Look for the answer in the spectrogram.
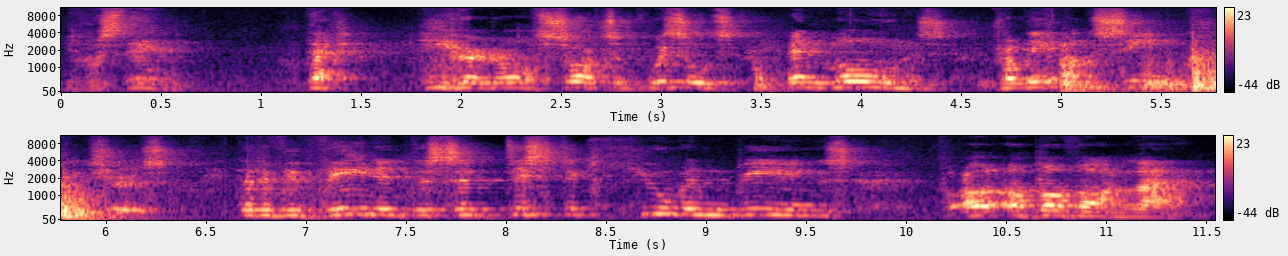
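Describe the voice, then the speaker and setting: A man's voice: high voice, takes it slowly, a bit bright. A man playing an eccentric, grandiose college professor and dreamy storyteller in a theatrical staged reading, with a dramatic delivery. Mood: dreamy, solemn. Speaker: actor in a staged play reading. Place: echoey room at a live staged reading. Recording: roomy, distant mic, faint noise.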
